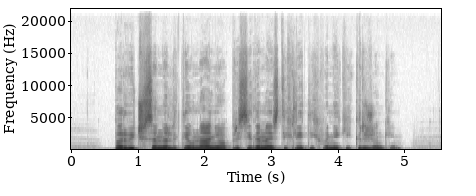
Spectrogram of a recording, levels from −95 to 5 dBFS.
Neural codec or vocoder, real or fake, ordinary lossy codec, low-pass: none; real; none; none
